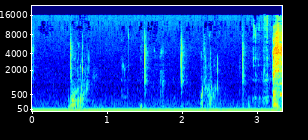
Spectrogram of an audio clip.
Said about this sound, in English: Stop drinking so much water.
